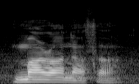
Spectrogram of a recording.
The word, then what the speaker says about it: Maranatha: If you choose this word, say it as four syllables Ma Ra Na Tha.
